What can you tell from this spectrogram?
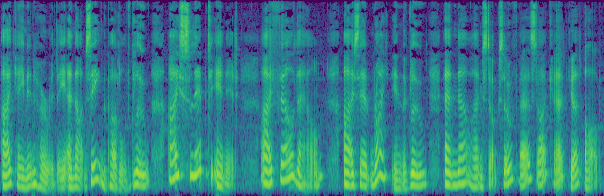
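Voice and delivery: high, animated character voice; hapless monkey doctor. Acted. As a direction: recount the mishap as a flustered monkey.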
